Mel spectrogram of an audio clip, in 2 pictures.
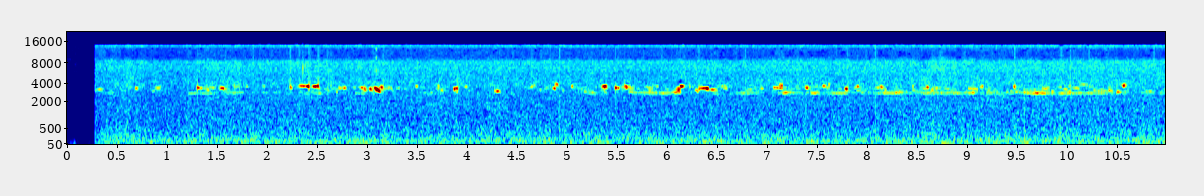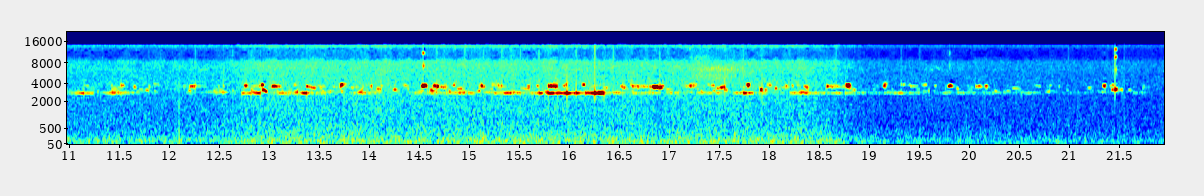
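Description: A sonified recording of planet Jupiter, the largest planet in our solar system: a steady, rushing static hiss overlaid with a thin band of high, twittering chirps, continuous throughout and swelling slightly before cutting off near the end.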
